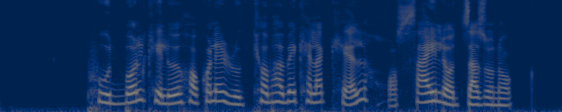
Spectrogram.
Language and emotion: Assamese, disgusted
